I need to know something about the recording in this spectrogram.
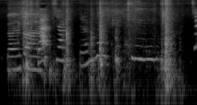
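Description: Cardboard packaging rustles and tears.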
